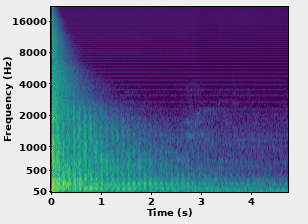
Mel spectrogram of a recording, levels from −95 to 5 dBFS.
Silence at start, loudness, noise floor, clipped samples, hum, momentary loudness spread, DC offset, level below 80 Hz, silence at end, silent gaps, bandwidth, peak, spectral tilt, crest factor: 0 s; -23 LUFS; -44 dBFS; under 0.1%; none; 25 LU; under 0.1%; -36 dBFS; 0.05 s; none; over 20 kHz; 0 dBFS; -5 dB/octave; 22 dB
